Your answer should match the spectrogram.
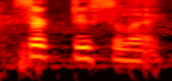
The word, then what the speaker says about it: Cirque du Soleil: OVO is, I can't say it right, Circus de Soleil. – Cirque du Soleil.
